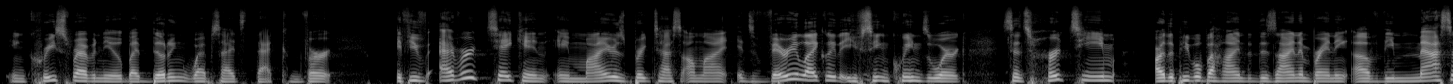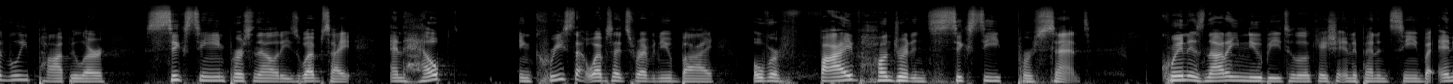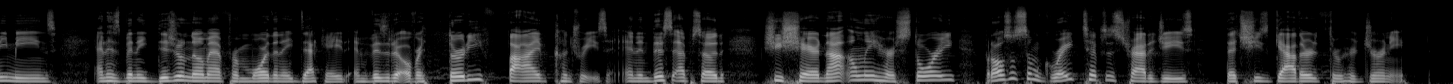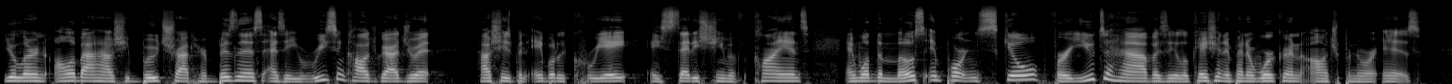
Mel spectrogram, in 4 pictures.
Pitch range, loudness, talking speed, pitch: 140-170 Hz, -26 LUFS, 150 wpm, 150 Hz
